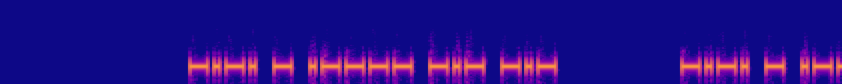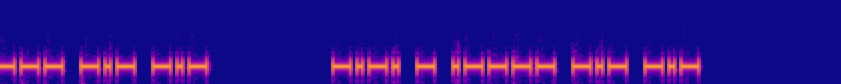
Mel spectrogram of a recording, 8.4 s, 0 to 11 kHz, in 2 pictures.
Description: Morse code, heard as a keyed tone, about 40 wpm, 700 Hz. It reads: CT1KK CT1KK CT1KK
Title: DXCC-100 Call Signs - 5 Characters - Repeated 3x - 40wpm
